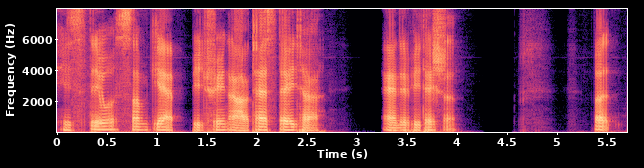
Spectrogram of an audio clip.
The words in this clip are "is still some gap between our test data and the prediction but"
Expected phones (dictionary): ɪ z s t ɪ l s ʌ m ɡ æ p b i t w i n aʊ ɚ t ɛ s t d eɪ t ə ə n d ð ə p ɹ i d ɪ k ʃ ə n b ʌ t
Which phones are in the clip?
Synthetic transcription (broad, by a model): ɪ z s t ɪ l s ʌ m ɡ æ p b i t w i n aʊ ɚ t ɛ s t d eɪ t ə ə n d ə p i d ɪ ʃ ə n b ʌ t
